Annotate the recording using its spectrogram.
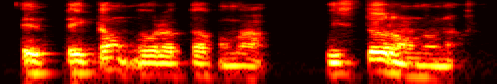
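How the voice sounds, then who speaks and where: Close and dry with no echo, a man's medium-pitched voice sounds dark, mellow and somewhat breathy, with lively intonation. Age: 50s. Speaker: live streamer, true crime commentator. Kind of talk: casual livestream rant. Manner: animated.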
